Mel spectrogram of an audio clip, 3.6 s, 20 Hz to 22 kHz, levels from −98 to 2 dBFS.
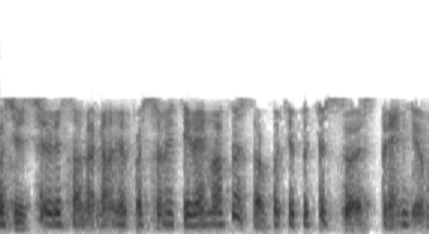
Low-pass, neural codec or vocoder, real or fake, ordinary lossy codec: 7.2 kHz; autoencoder, 22.05 kHz, a latent of 192 numbers a frame, VITS, trained on one speaker; fake; AAC, 16 kbps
